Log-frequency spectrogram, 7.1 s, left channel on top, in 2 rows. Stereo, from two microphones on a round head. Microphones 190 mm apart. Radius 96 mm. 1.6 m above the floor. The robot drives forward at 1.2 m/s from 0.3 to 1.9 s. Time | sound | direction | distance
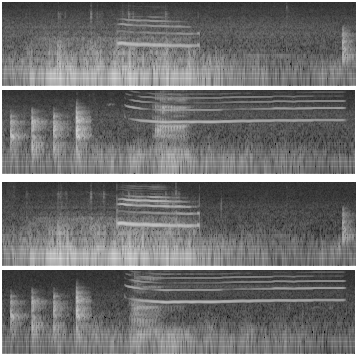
1.1 | a cat meowing | 80° right | ?
3.4 | knocking | 30° left (ahead or behind) | ?
4.8 | a squeak | centre (ahead or behind) | ?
